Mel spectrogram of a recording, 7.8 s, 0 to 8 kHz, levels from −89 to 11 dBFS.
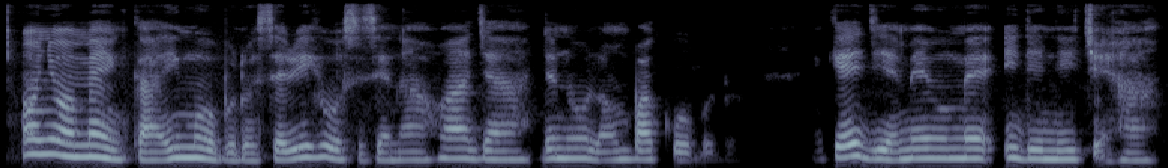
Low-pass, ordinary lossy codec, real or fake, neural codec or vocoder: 7.2 kHz; none; real; none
